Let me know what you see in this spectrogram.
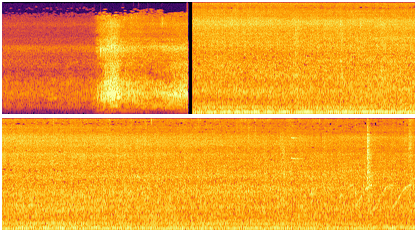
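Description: A VW Beetle's engine revs up sharply for about two seconds as it launches off the drag-race start line. Then comes a steady, loud engine rumble with a deep hum.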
